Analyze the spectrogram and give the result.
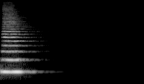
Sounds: musical instrument, music, brass instrument

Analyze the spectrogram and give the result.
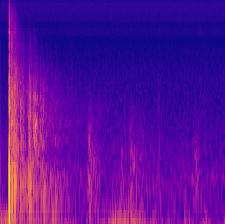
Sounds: explosion, fireworks

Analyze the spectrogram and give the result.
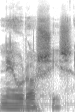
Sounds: human voice

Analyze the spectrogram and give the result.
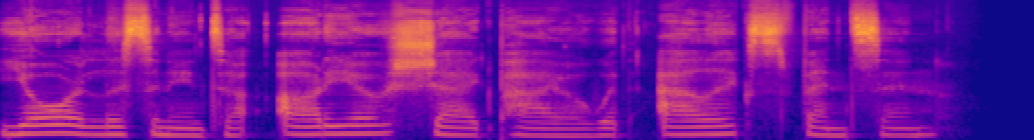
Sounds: human voice, female speech, speech

